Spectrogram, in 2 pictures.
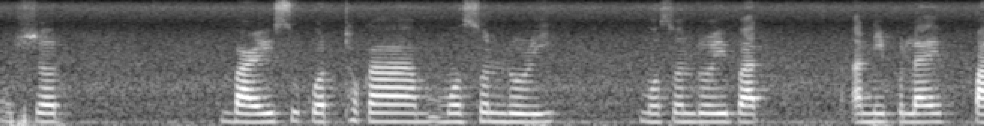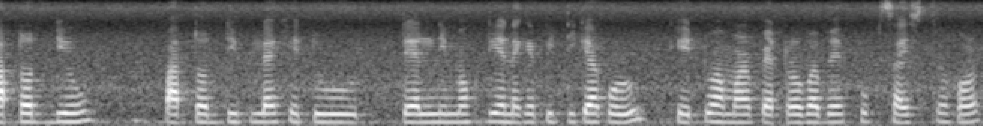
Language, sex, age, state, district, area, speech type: Assamese, female, 30-45, Assam, Sonitpur, rural, spontaneous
